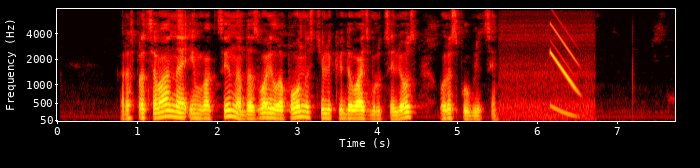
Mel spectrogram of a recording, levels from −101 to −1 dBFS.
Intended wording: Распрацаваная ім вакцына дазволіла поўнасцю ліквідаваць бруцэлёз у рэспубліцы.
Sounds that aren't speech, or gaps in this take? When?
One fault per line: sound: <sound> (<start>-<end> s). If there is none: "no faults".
sound: chirp (6.2-6.6 s)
